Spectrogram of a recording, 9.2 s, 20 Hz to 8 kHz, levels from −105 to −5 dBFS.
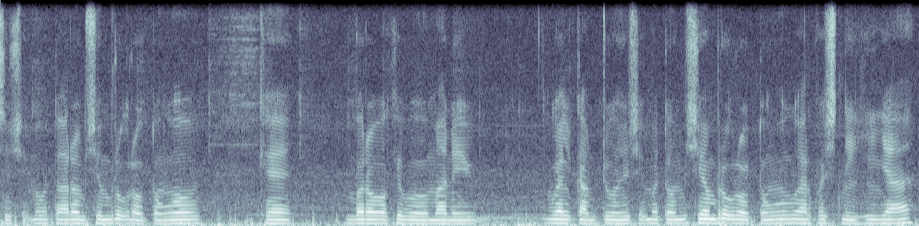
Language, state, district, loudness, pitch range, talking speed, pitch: Kokborok, Tripura, West Tripura, -16 LUFS, 120-135 Hz, 105 wpm, 130 Hz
